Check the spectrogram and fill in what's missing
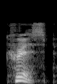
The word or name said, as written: crisp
